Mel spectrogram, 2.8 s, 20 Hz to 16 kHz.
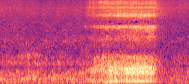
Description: This is my 7 month old Boston Terrier snoring like a 90 year old man.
